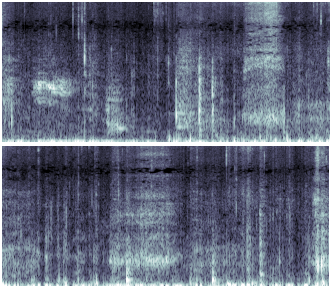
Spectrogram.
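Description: Close-miked chewing and wet lip-smacking while eating rice by hand, a string of irregular small clicks and squelches. Fingers mix rice against the plate between mouthfuls.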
